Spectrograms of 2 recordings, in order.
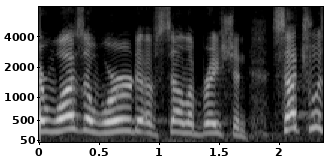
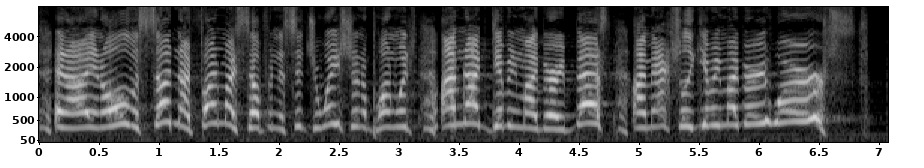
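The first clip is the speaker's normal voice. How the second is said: raised, high-pitched sermon delivery; impassioned preaching; 8 semitones higher, 5 dB louder than usual. Real, not acted. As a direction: preach it with mounting force up to the last word. Preaches at rising full force.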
